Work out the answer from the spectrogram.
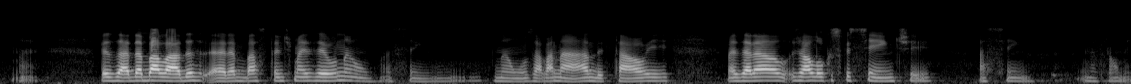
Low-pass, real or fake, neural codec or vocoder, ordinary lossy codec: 5.4 kHz; real; none; none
